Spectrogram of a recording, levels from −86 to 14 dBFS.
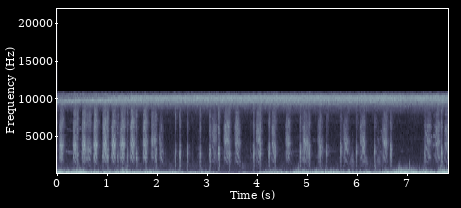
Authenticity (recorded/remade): remade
